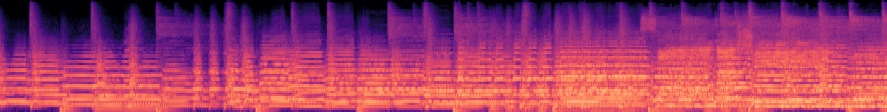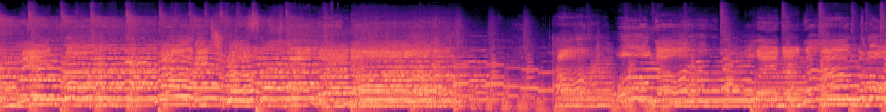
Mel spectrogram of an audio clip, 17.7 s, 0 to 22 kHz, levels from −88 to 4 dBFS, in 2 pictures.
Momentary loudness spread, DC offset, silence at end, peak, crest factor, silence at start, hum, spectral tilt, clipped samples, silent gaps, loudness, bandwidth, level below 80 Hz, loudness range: 7 LU; under 0.1%; 0 s; 0 dBFS; 12 dB; 0 s; none; -4 dB/octave; under 0.1%; none; -12 LUFS; 19.5 kHz; -38 dBFS; 5 LU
